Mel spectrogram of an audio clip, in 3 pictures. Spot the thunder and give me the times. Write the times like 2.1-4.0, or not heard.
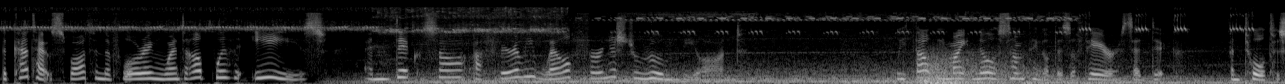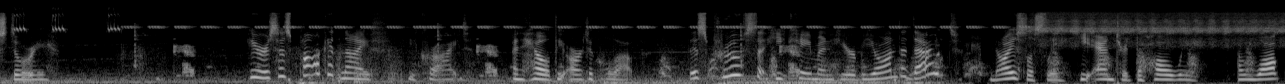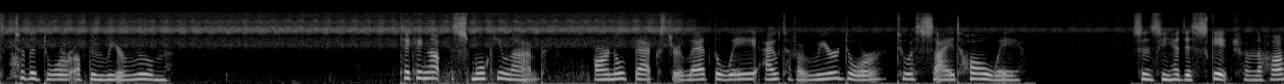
9.2-10.6, 14.0-17.9, 29.6-31.8.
